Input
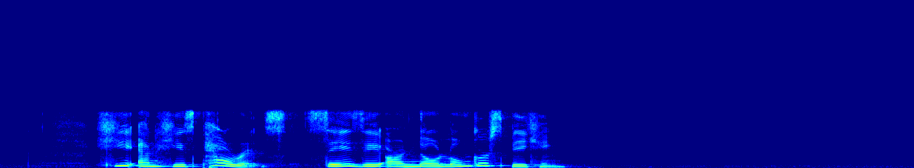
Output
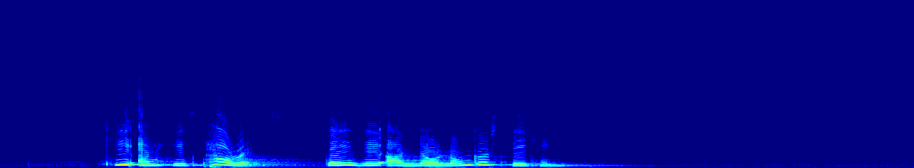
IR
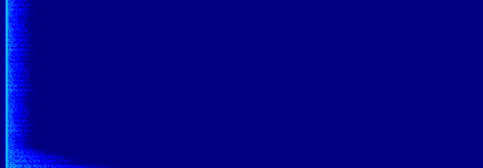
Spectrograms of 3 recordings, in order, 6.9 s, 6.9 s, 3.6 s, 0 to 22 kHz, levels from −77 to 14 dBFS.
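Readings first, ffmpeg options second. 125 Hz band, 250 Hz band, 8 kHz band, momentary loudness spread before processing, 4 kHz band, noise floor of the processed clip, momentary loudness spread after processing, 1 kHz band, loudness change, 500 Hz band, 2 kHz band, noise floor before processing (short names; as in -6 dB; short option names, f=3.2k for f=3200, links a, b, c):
under -10 dB, -8.0 dB, n/a, 13 LU, -6.5 dB, -74 dBFS, 11 LU, +3.0 dB, +1.0 dB, +4.5 dB, +2.5 dB, -74 dBFS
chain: -filter_complex "[0:a]adynamicsmooth=sensitivity=4.5:basefreq=810,afreqshift=140,asplit=2[a][b];[1:a]atrim=start_sample=2205,lowpass=4.2k[c];[b][c]afir=irnorm=-1:irlink=0,volume=-16dB[d];[a][d]amix=inputs=2:normalize=0"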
